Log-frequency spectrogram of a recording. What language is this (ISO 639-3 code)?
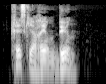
bre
